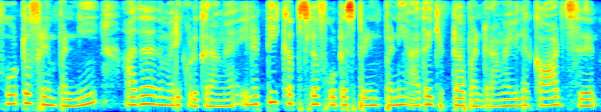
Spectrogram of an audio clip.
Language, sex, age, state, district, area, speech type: Tamil, female, 18-30, Tamil Nadu, Tiruvarur, urban, spontaneous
